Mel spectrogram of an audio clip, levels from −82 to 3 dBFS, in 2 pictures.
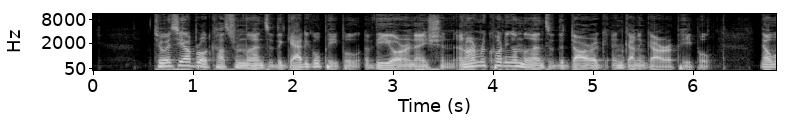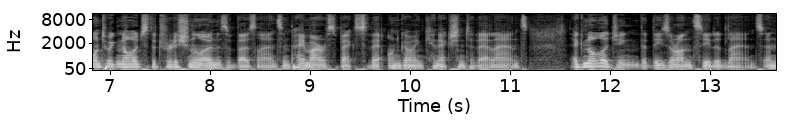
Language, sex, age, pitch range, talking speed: English, male, 30-49, 90-120 Hz, 240 wpm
